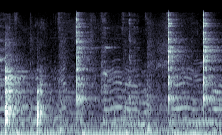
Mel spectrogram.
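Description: A metal utensil stirs ginger scallion sauce of soy, oyster sauce, garlic and sugar in a pot, giving several sharp clinks and scrapes against the side, close and fairly quiet.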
